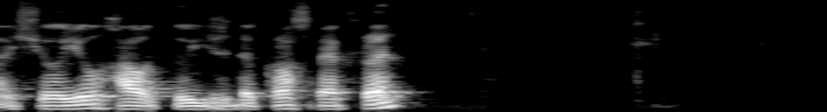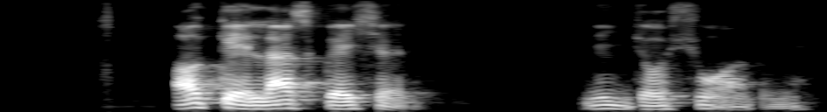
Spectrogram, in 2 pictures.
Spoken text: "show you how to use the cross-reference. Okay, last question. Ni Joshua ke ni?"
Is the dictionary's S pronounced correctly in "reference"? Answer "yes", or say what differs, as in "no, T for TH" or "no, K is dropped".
no, S is dropped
